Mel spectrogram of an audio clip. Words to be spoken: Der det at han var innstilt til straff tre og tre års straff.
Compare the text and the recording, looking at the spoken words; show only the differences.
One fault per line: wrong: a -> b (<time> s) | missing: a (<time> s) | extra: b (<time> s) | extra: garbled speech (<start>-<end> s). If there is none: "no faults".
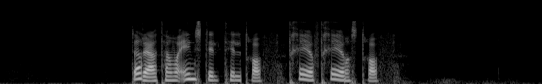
no faults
